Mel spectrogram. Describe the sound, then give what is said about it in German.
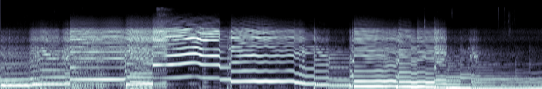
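A distorted electric guitar plays a sustained, singing melodic line with bent and sliding notes, fairly loud throughout, its distortion easing when played more softly, with only slight shifts in intensity and no one talking. “Dynamisch aber. Die Verzerrung geht runter, wenn der leise spielt.”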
